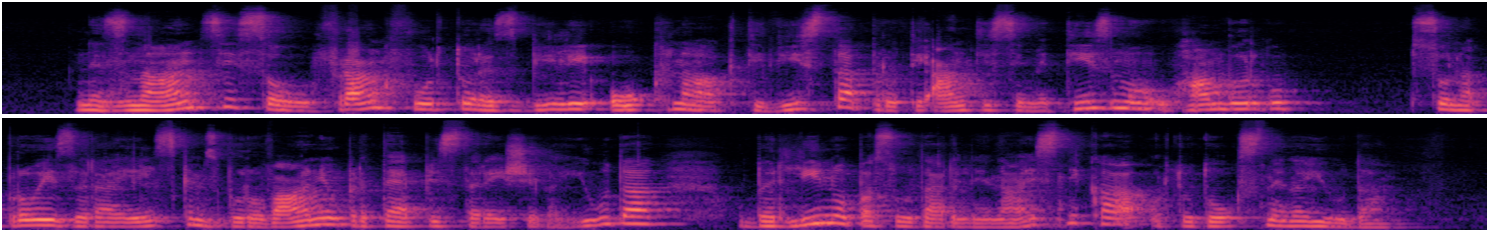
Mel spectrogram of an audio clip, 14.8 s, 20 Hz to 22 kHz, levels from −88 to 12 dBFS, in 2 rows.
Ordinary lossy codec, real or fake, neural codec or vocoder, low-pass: Opus, 64 kbps; fake; vocoder, 44.1 kHz, 128 mel bands, Pupu-Vocoder; 19.8 kHz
